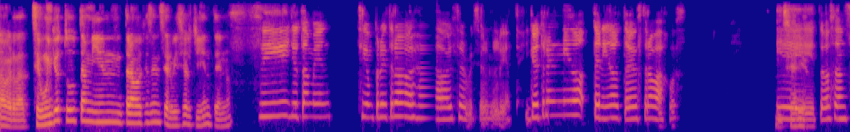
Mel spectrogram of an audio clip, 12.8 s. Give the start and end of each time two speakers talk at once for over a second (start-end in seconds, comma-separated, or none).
none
